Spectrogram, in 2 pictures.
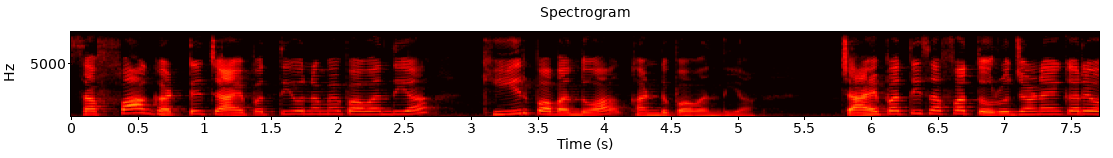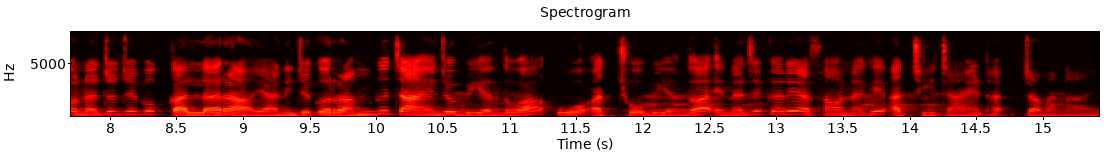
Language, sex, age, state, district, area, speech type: Sindhi, female, 18-30, Maharashtra, Thane, urban, spontaneous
